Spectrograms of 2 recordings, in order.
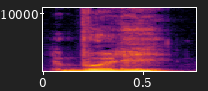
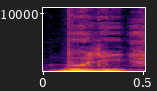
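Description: First: Louder stunned cry; pained cry. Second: Stunned echo. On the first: Madeleine cries out on hearing her daughter was stolen. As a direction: cry out the word in pain. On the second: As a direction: say it again to yourself, stunned. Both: A narrator's reading. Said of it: "s'écria douloureusement".

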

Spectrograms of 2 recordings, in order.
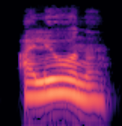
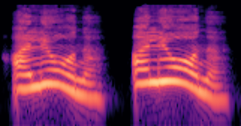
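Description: First: Resigned, falling name; mildly weary address; sighed. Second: Loud, high call of a name; alarmed shouted name; urgent shout. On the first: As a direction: say the name with a sigh. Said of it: "парень вздохнул". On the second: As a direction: call out to stop her. Shouting to stop the fight. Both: A narrator's reading.

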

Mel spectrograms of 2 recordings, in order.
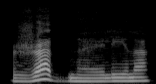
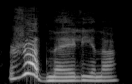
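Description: First: Лина stretched slow and stressed. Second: Жадная punched loud at the start; loud, stress on Жадная. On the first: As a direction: lean hard on Лина. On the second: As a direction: hit Жадная hard. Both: A narrator's reading. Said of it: "повторила Ретти".

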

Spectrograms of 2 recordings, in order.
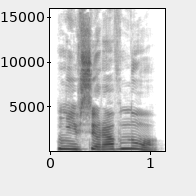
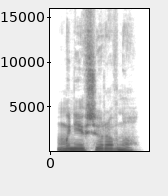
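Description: First: Loud, high, drawn-out contradiction; piercing shout. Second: Said in the usual way. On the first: A narrator's reading. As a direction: shout down his indifference. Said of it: "Её голос становится пронзительным". (пронзительный возмущённый крик)

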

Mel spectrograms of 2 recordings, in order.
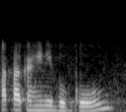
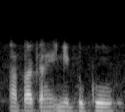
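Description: First: "Apakah ini buku" climbing at the end on "buku"; rising question intonation. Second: "Apakah ini buku" on a level tone, no lift on "buku"; too-flat question. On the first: Teacher shows the right way to ask, rising intonation. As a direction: let "buku" rise as when really asking. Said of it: "ada intonasi yang agak naik tadi". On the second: Teacher shows the wrong way to ask, too flat. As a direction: ask it without any rise on "buku". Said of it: "itu terlalu datar". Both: Shown as a demonstration.

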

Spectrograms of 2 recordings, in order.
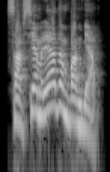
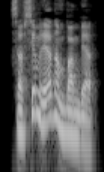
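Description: First: Loud shout, stress on рядом. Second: Said in the usual way. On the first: Acted. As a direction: yell over the engine noise. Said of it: "перекрикивая завывание мотора". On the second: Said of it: "narration, not dialogue".

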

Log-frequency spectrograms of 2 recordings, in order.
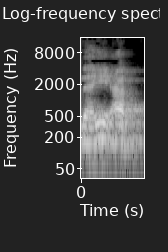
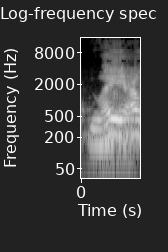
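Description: First: لهيعة said "Lahi'a", a then long i; fatha reading. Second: لهيعة said "Luhay'a", u then ay; damma reading. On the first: Teacher showing same spelling, different vowels, fatha reading "Lahi'a". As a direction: say لهيعة as la-HEE-'a. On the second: Teacher showing same spelling, different vowels, damma reading "Luhay'a". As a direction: say لهيعة as lu-HAY-'a. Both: Shown as a demonstration. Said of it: "تغيير في الشكل".

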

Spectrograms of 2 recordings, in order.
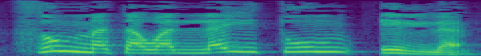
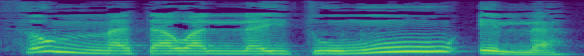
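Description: First: Said in the usual way. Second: توليتم read "tawallaytumuu", very long ū before إلا; lengthened mim. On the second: Shown as a demonstration. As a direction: stretch the م of توليتم into a long, slow ū. (توليتم بصلة الميم مشبعة) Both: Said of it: "يقرأ ورش أيضًا بالصلة".

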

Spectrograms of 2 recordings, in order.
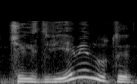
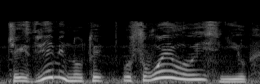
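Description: First: Slow, doubtful question; puzzled double-check. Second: Eager servile repetition, voice leaping high then dropping. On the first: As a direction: ask back slowly, not quite getting it. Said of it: "снова переспросил тот". (растерянно переспрашивая) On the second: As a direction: hurry to show you obey. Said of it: "подобострастно кланяясь". (подобострастно, испуганно) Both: Acted.

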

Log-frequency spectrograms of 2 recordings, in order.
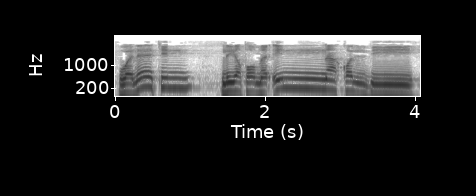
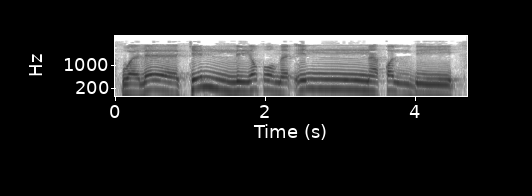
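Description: First: Slow chant, pause after the N of "ولكن" before "ليطمئن"; N pronounced separately. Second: Slow chant, N of "ولكن" merged into the L of "ليطمئن"; idgham without ghunnah. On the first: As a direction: recite "ولكن ليطمئن" with a clear N ending "ولكن". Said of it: "ولكن نون ساكنة". (تلاوة بطيئة مع إظهار نون "ولكن" والوقف عليها) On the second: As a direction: recite "ولكن ليطمئن" as "walakil-liyatma'inna", no nasal hum. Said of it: "سمعني بقى كده الإدغام عامل إزاي؟". (تلاوة بإدغام نون "ولكن" في لام "ليطمئن" بلا غنة) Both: Shown as a demonstration.

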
